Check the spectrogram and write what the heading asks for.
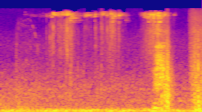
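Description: Metal chain clinking and jangling in cartoon sound effects, with a louder, downward-sweeping swish about one and a half seconds in.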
